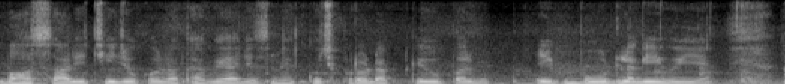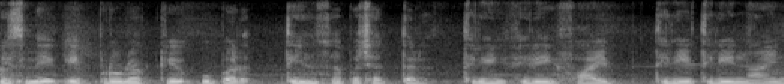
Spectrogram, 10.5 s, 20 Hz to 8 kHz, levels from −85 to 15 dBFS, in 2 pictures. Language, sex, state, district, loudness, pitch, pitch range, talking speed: Hindi, male, Uttar Pradesh, Budaun, -16 LUFS, 155 Hz, 150-160 Hz, 180 wpm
